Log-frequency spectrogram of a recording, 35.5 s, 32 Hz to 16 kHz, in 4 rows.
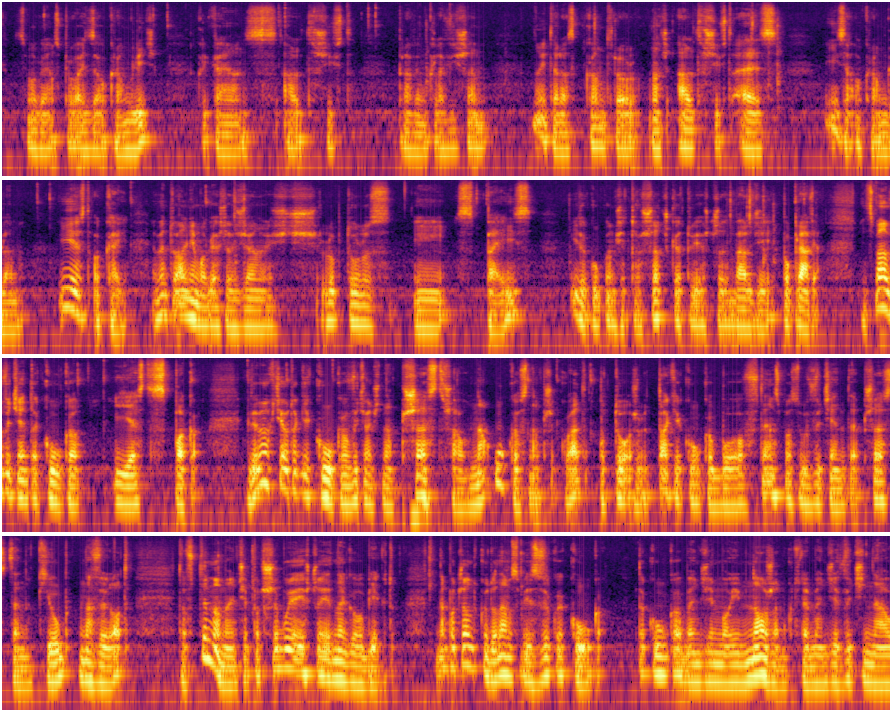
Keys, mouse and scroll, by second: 0.5 alt+shift+right click, 1.6 alt+shift+right click, 2.8 alt+shift+right click, 3.7 alt+shift+right click, 4.5-6.0 alt+shift+middle drag, 7.5 alt+shift+s, 9.3 click, 10.2 middle click, 11.2 w, 13.7 click, 16.4 alt+shift+s, 16.8 alt+shift+click, 17.3 scroll down 1, 17.7-18.8 drag, 19.0 click, 20.2 click, 21.1-23.2 drag, 23.4 shift+click, 28.7 a, 29.2 Tab, 30.4-30.7 scroll down 2, 31.7 shift+a, 35.3 click.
